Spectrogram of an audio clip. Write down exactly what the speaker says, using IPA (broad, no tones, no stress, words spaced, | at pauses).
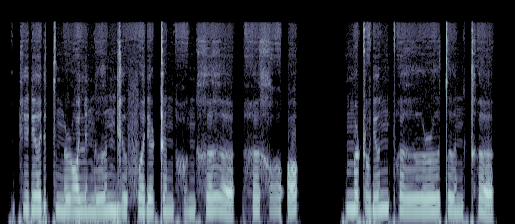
kʲɯɾʲəːɾʲɤ t̪ənɹɔlʲon ɣɯnɡʲɯː fəɾʲɯː ʈɯnhɔ̤nxəɣəː | həːxɔ̤ʔɔ | n̪ɔʈɔ̤ ɾʲunpʰə ɣɯːɹɯt̪ɯːn kʰəː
